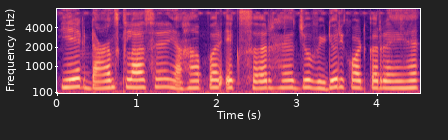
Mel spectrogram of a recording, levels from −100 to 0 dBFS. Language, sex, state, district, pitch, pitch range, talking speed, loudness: Hindi, female, Bihar, Patna, 255 Hz, 245-265 Hz, 225 wpm, -15 LUFS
